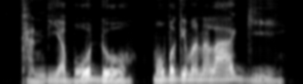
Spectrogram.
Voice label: indonesia, negative phrases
